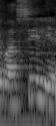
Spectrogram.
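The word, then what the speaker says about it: βασιλεία: Perdón, se pronuncia Basilia en el griego. So then, the word kingdom in Matthew chapter 6, verse 33 is pronounced Basilia in Greek. ¿Y qué significa Basilia?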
